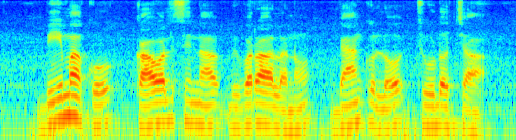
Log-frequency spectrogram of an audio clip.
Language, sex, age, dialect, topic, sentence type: Telugu, male, 25-30, Telangana, banking, question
